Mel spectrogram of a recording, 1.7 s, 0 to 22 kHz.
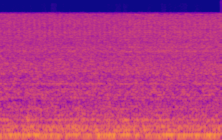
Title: DIY MerCruiser 5.0L mpi 260HP ticking sound, starboard side leaking exhaust manifold gasket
